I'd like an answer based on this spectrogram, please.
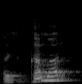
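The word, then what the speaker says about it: القمر: As for the al-qamar, as for the letter, the lunar letter, you will pronounce the al. So if we have a waw in front of the al, we will jump the we will jump we will not pronounce the alif, and we'll go directly where we go directly to al, and we pronounce only the al, okay? But if obviously we don't have the wow, we'll say al qamar.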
